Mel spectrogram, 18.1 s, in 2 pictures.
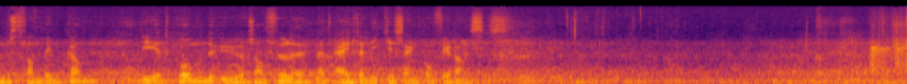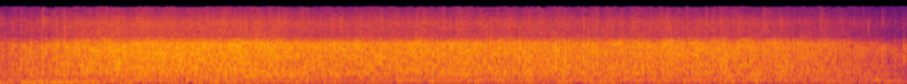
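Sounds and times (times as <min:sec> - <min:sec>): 
speech: 0:00.0 - 0:05.4
audience of about 500 applauding in a theatre at a cabaret show: 0:08.7 - 0:18.1.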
